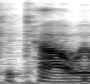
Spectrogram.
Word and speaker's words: cacao: willy's cacao or willie's it is pronounced cacao isn't it willy's cacao willy's you know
